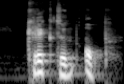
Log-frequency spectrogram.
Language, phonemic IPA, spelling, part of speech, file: Dutch, /ˈkrɪktə(n) ˈɔp/, krikten op, verb, Nl-krikten op.ogg
- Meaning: inflection of opkrikken: 1. plural past indicative 2. plural past subjunctive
